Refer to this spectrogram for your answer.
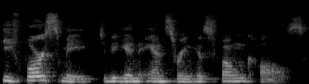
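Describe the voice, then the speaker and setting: A somewhat breathy man talks at a moderate speed. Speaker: professor. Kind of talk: conference talk. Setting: online conference from home. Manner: formal.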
